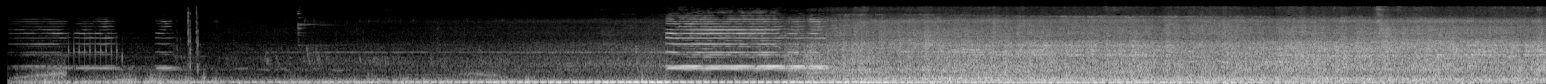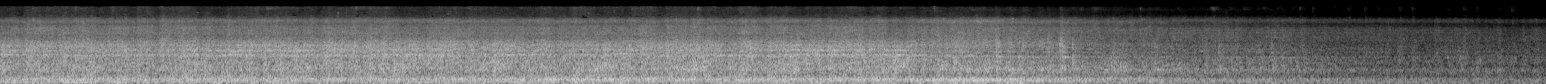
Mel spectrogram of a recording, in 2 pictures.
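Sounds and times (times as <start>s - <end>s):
train horn blast: 0.1s - 12.9s
train wheels clattering on rails: 5.7s - 30.9s.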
